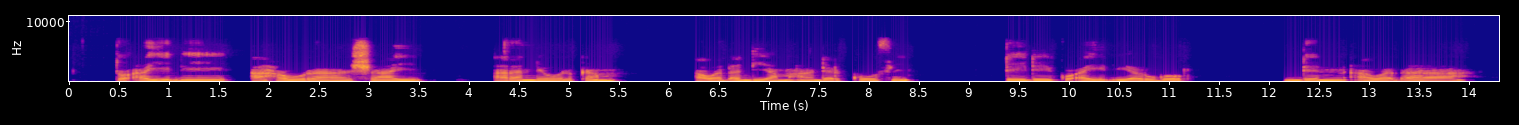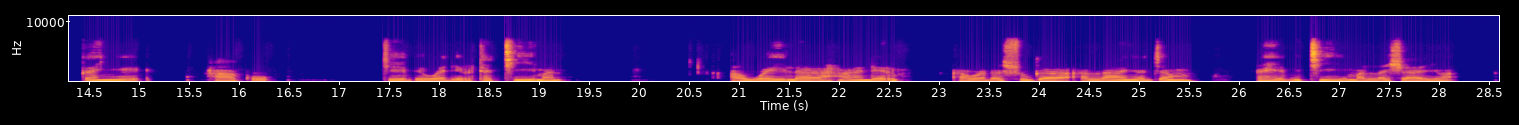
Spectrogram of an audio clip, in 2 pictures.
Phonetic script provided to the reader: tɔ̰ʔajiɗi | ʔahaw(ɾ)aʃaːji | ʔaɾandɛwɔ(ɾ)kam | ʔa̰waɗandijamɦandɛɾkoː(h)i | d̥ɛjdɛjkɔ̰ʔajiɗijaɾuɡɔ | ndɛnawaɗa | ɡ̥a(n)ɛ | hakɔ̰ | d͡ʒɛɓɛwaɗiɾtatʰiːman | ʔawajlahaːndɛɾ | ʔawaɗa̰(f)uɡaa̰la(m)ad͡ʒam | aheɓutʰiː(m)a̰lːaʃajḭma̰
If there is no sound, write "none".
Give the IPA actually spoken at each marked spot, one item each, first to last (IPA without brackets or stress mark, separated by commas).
ɾ, l, f, ɲ, ʃ, ɲ, m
